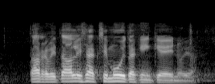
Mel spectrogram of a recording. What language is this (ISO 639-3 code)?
fin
